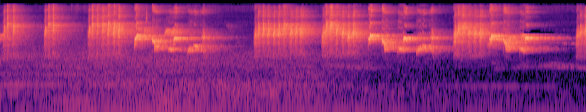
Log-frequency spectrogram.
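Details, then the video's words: Bulbul song played for training young birds and luring birds: short clear whistled phrases that step downward, alternating with loud, harsh, rasping buzzy bursts that recur roughly every second. "เสียงนกกรงดอกแตง เพลงน่าฝึกหัดลูกนก ล่อนกหัยคัก"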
